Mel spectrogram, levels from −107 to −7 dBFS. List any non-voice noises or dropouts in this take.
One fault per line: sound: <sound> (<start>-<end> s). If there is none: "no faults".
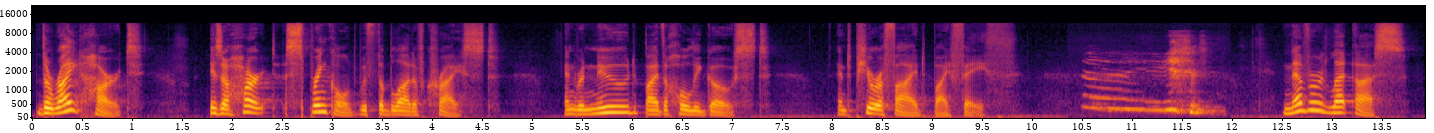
sound: laugh (10.5-12.0 s)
